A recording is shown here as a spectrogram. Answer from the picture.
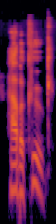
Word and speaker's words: Habakkuk: with my doctoral program always used to call him have a kook I guess that's how you say it in Hebrew uh you know I've always always said it as habakkuk but have a kook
